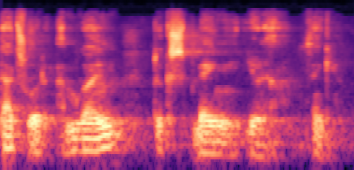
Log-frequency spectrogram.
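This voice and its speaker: A man with a Spanish accent, audible room echo around his voice. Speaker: physician. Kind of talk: conference talk. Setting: stage with audience. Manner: halting.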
